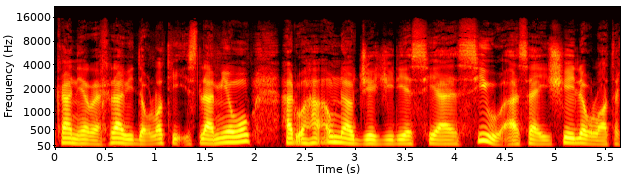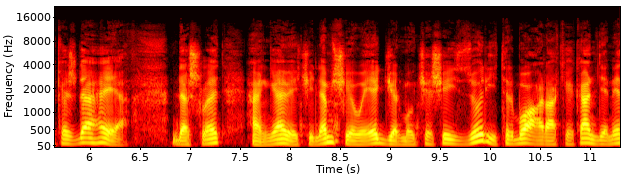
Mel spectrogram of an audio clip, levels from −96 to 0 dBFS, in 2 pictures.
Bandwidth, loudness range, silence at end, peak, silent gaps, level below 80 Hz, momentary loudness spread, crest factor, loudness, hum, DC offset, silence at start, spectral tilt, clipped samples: 14.5 kHz; 1 LU; 0 s; -2 dBFS; none; -60 dBFS; 6 LU; 20 dB; -24 LUFS; none; under 0.1%; 0 s; -5.5 dB/octave; under 0.1%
